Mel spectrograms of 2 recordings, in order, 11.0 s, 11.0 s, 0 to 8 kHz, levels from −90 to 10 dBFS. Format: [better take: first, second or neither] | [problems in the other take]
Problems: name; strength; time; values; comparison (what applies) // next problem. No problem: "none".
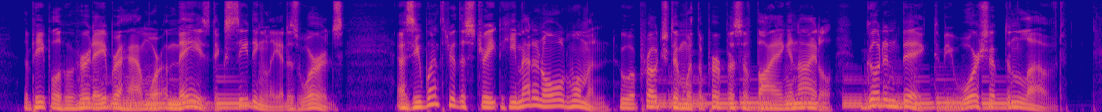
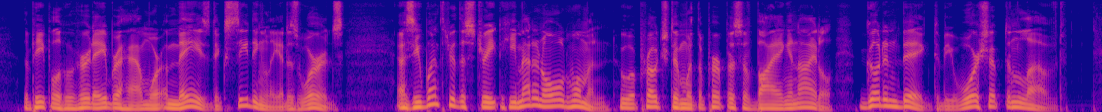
second | background sound (Bass guitar); 4 dB below the speech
